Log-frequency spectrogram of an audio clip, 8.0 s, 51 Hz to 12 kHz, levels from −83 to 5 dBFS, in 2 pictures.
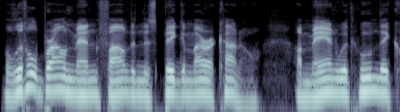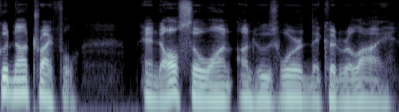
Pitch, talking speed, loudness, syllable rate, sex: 110 Hz, 195 wpm, -18 LUFS, 5.1 syllables/s, male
